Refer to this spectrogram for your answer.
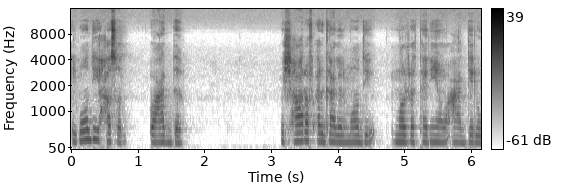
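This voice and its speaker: Breathy to a degree and with an Egyptian accent, a woman speaks at a fairly slow pace and medium pitch, with fairly even intonation and long, frequent pauses, on a very clean recording with a silent background. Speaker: self-development podcaster. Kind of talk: casual self-help podcast talk.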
